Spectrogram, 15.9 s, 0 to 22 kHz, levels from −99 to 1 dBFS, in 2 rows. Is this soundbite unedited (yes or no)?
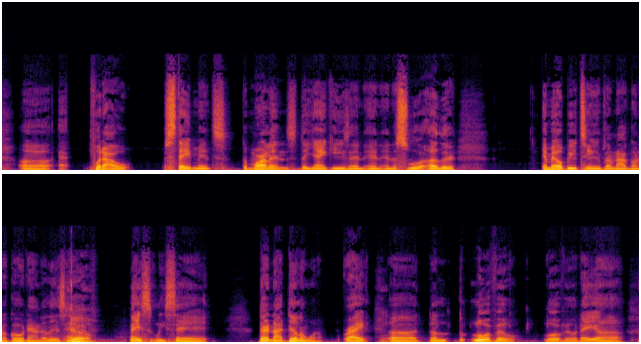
no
